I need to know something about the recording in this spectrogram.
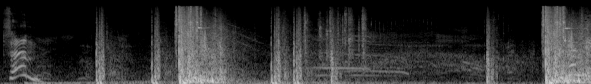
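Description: Rifle shots crack loudly, one after another.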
